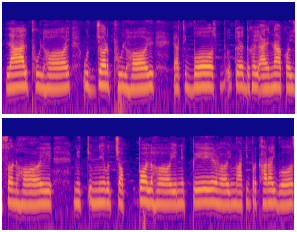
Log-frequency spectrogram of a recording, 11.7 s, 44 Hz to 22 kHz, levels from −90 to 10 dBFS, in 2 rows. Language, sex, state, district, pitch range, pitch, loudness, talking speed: Bajjika, male, Bihar, Vaishali, 185-205 Hz, 195 Hz, -18 LUFS, 140 wpm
